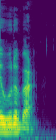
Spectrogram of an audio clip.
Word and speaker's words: وربع: واحدة وربع. واحدة وربع. – You're literally saying 1 1/4. Note the wa sound for and between the two words.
